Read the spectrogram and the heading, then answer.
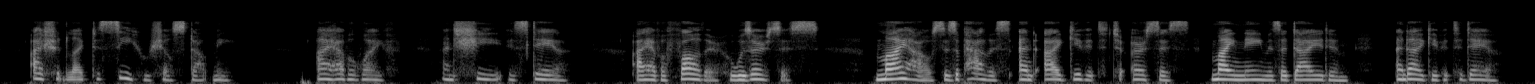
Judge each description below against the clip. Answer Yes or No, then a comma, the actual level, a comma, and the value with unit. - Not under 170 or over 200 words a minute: Yes, average, 180 wpm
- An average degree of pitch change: No, narrow, 2.3 semitones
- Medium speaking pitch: No, high, 215 Hz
